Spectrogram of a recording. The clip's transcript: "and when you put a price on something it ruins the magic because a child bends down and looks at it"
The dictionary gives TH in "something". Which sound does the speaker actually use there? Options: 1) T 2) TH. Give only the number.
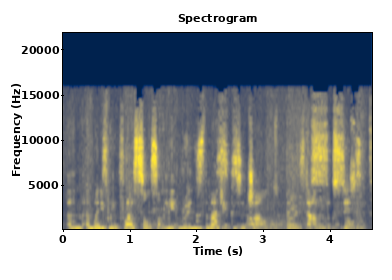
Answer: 2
